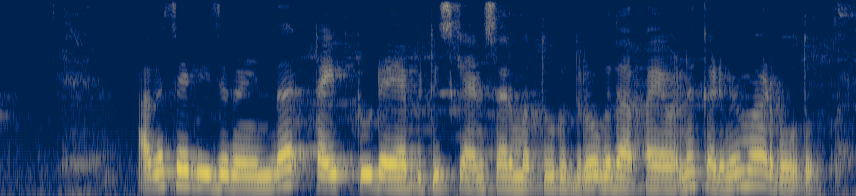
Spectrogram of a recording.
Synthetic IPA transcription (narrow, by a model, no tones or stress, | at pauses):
ɐ̰ɡɐseʋiːd͡ʒɐnɐɭind̪ɐʈɐjp̚ʈuɖɐjaːbiʈiskaːnsɐɾmɐt̪ːuɾud̪ɾɔːɡɐd̪ɐːpaːjɐʋɐ̰nːɐkɐɽime̞maːɽɐbɐɦud̪u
